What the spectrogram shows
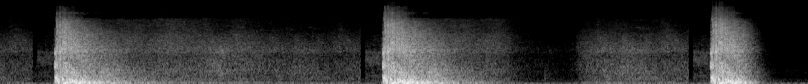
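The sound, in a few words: house blown up by explosion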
